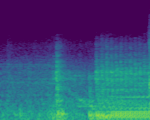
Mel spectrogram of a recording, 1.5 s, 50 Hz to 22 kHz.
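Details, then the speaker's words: 2022 Coachmen Catalina 303RKDS travel trailer, bedroom slide-out (slide 2) retracting; a low electric motor drone, then a brief clunk and a higher whirr as it reaches its stop; this is the normal end-of-travel sound. "That little noise is okay to hear. That's just the slide mechanism telling itself not to come in any further."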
